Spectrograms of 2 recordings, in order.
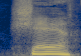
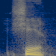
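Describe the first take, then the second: First: It uses an exaggerated, fake Scottish pronunciation. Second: It uses a natural Scottish pronunciation. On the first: The speaker calls it wrong. "no one says share" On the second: The speaker calls it right. "That's how you say the word share in a Scottish accent"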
